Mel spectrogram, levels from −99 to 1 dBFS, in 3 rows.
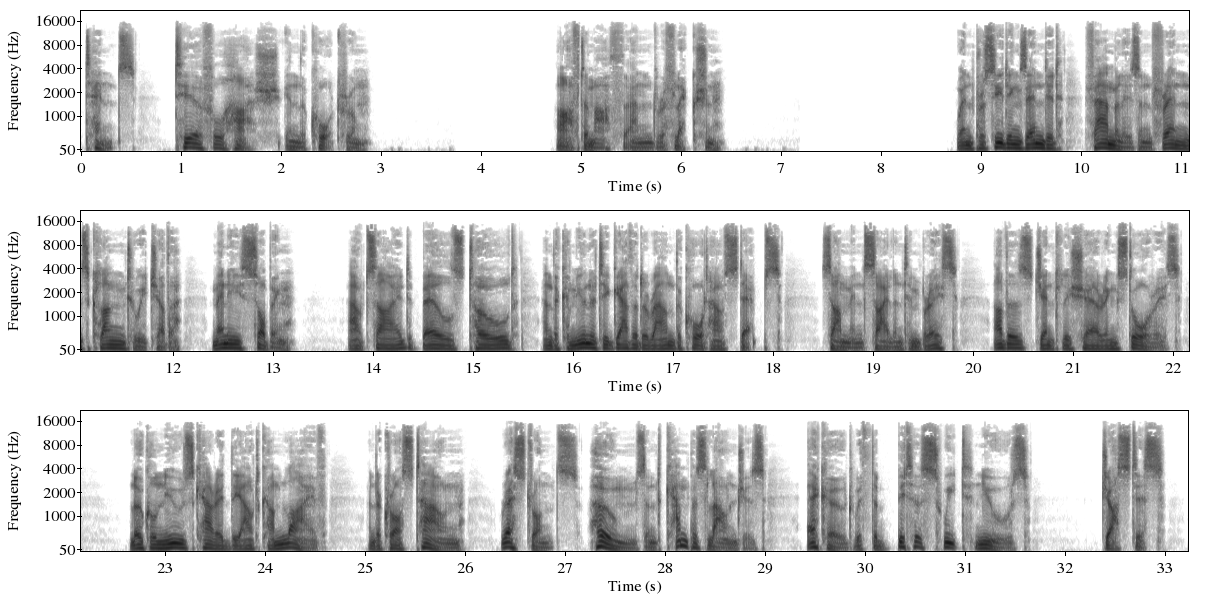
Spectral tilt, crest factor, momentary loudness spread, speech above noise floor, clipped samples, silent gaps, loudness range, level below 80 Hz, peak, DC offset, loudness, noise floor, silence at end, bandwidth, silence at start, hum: -4.5 dB/octave; 20 dB; 11 LU; 62 dB; under 0.1%; 3.74-4.69 s, 7.19-8.66 s; 9 LU; -38 dBFS; -2 dBFS; under 0.1%; -21 LUFS; -82 dBFS; 0.25 s; 15.5 kHz; 0.05 s; none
